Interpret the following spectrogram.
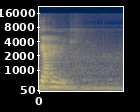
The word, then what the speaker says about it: Ganymede: It's Ganymede. The pronunciation is Ganymede.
